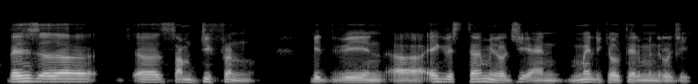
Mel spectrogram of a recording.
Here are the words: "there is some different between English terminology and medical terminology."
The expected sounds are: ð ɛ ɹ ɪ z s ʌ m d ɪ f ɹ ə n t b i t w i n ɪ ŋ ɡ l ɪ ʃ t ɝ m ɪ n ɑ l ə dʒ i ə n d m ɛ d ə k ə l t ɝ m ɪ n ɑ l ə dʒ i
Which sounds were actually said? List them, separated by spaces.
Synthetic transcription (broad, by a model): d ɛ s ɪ s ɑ m d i f ɹ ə n b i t w i n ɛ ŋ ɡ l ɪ s t ɝ m ɪ n ɑ l ə dʒ i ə n m ɛ d ə k ə l t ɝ m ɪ n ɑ l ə dʒ i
